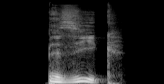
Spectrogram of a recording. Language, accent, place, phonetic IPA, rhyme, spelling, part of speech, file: German, Germany, Berlin, [bəˈziːk], -iːk, besieg, verb, De-besieg.ogg
- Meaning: 1. singular imperative of besiegen 2. first-person singular present of besiegen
